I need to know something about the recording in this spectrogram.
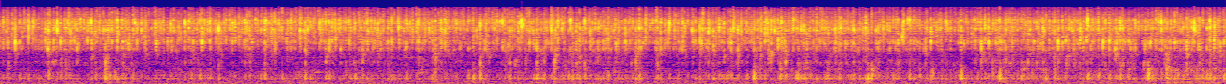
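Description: Steady stream of water running from an opened valve on a mains-pressure solar hot water line, pouring over a thermometer probe. The water is being run off to clear the cooled water from the line before the tank temperature is read.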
